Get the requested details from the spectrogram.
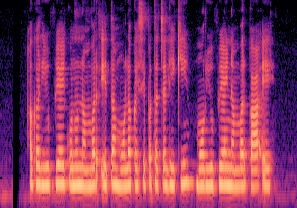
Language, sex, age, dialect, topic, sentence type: Chhattisgarhi, female, 25-30, Central, banking, question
